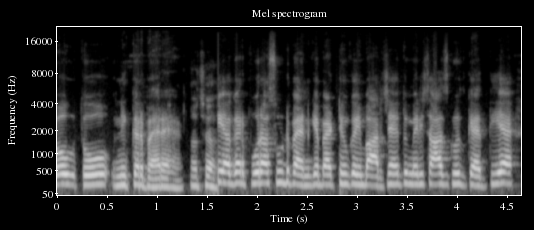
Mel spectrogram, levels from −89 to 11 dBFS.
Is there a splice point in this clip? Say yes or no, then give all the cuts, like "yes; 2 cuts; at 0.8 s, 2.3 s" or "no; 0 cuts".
yes; 1 cut; at 1.6 s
